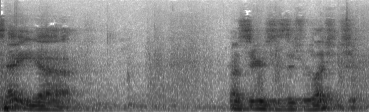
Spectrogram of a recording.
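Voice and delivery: a hint of a gruff dad. Dad's question quoted.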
